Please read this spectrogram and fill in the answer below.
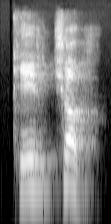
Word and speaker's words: Kirchhoff: bueno veamos lo siguiente leyes de kirch off algunos pronuncian kirch o es lo mismo se refiere a lo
